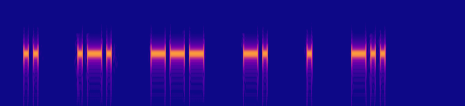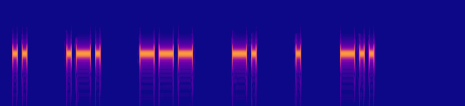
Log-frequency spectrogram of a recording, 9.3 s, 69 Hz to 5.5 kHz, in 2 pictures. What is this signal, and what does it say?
Morse code, heard as a keyed tone, about 25 wpm, spaced as for 15 wpm, 600 Hz. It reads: IRONED IRONED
